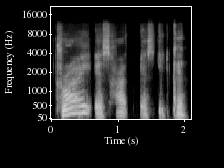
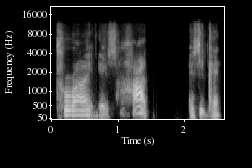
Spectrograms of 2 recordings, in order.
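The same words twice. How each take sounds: First: No word is given special stress. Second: The word hard is stressed. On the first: "when you said" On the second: "why not stress on the word hard?"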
